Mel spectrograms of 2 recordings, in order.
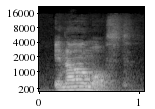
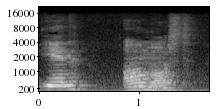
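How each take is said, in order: First: The n sound links into the next word. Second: The words are said separately, without linking. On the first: "let's put this N on the next word. I'm going to say nalmost" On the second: "instead of saying in almost"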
